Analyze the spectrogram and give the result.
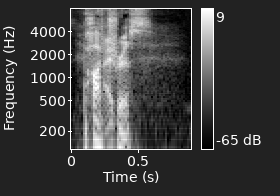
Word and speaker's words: Poitras: Poitras. That's how they pronounce it.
